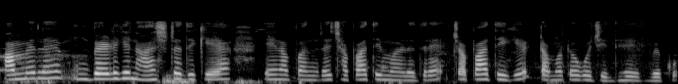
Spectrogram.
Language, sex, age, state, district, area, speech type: Kannada, female, 18-30, Karnataka, Mysore, rural, spontaneous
